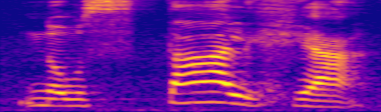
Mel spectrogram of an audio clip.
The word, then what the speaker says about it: nostalgia: tempos antigos né mas no espanhol eu tenho nostálgia nostálgia significa mesma coisa tá bom no português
